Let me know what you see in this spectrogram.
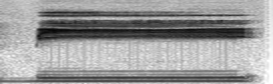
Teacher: उनके खींचने की मिकदार और खड़ी ज़बर, खड़ी ज़ेर, उल्टा पेश की मिकदार बराबर होती है, यानी एक अलिफ के बराबर इसको खींचा जाता है।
